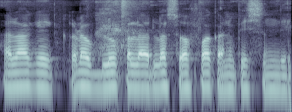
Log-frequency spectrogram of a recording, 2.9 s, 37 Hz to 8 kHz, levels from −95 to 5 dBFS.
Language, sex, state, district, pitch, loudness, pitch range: Telugu, male, Andhra Pradesh, Sri Satya Sai, 120 Hz, -17 LUFS, 115-125 Hz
